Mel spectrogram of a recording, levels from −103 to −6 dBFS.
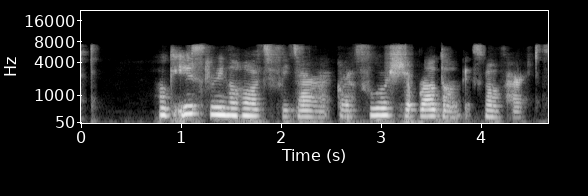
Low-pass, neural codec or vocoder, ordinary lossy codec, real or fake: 7.2 kHz; codec, 44.1 kHz, 2.6 kbps, SNAC; AAC, 48 kbps; fake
